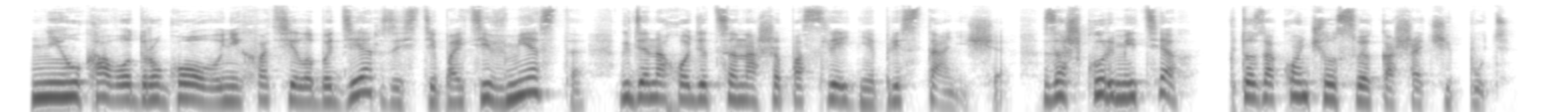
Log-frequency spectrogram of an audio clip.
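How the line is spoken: Hissing cat. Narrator (Russian): прошипел кот

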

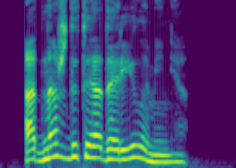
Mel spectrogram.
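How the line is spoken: Plain. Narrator (Russian): сказала она

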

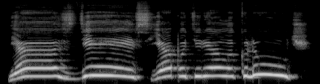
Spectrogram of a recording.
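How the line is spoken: Desperate shout. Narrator (Russian): Люси отчаянно закричала

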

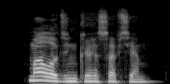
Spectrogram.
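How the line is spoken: Sad. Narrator (Russian): грустно заметила она

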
